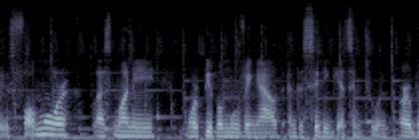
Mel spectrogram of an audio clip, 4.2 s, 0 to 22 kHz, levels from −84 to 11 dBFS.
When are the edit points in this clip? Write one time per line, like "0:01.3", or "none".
none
